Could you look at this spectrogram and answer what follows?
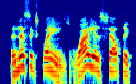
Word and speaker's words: Celtic: of Europe while the early pronunciation was with a s sound reflecting its nearest origin in French The Modern Standard is a hard C sound like C this is because language historians desired the word to better reflect its Greek and classical Latin Origins the soft sea sound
